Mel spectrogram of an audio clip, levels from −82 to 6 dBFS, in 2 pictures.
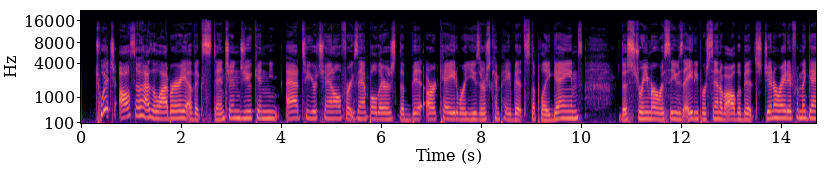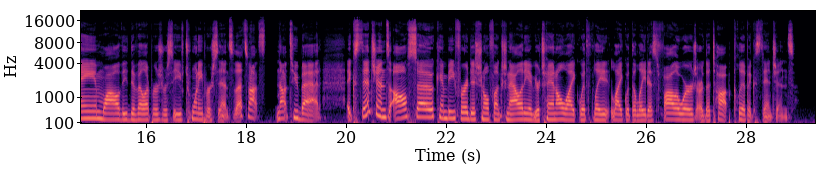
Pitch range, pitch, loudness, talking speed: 175-210 Hz, 185 Hz, -20 LUFS, 150 wpm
